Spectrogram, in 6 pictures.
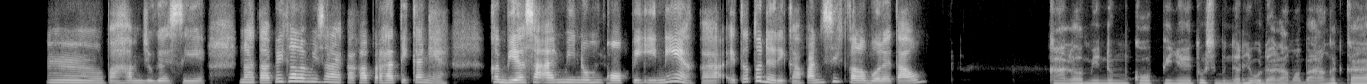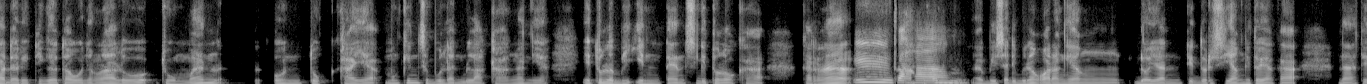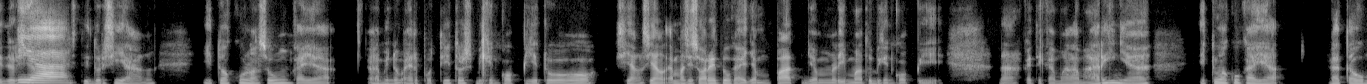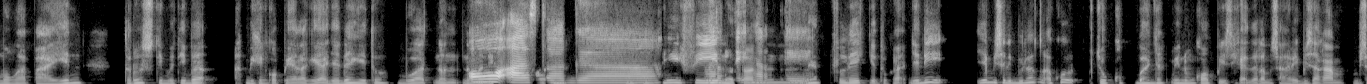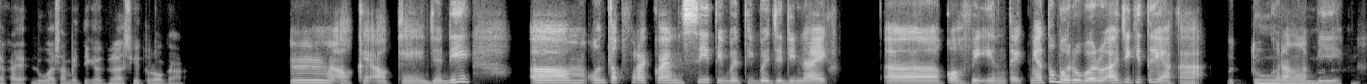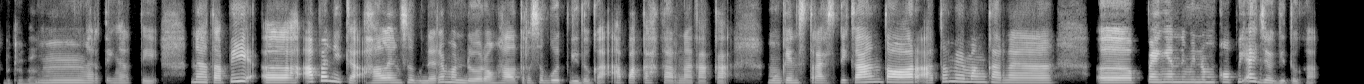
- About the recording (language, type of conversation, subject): Indonesian, advice, Mengapa saya sulit tidur tepat waktu dan sering bangun terlambat?
- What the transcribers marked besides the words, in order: tapping; other background noise; in English: "coffee intake-nya"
